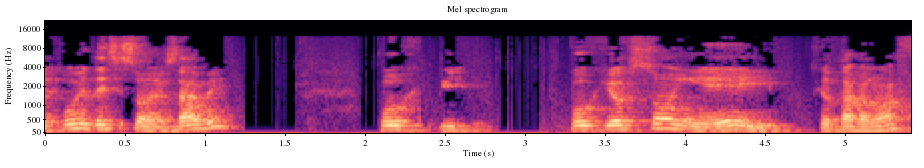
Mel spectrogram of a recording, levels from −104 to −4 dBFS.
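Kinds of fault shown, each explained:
Low bit depth without dither: grainy distortion follows the speech, coarse on quiet passages, likely from truncating to 8 bits, leaving error around 35 dB below signal.
Compressed frames skipped: jumps at 0.48 and 2.49 s where the speech skips ahead, losing roughly two and three 21.3 ms frames respectively.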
